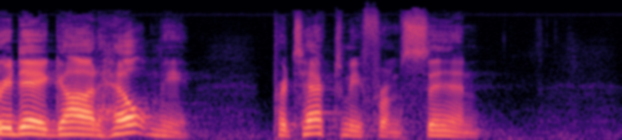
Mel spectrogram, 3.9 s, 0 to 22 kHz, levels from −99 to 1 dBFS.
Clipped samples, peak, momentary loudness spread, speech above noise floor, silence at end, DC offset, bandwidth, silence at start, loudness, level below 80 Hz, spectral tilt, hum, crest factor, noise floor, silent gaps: under 0.1%; -4 dBFS; 17 LU; 43 dB; 0.9 s; under 0.1%; 16.5 kHz; 0 s; -22 LUFS; -66 dBFS; -5 dB/octave; none; 20 dB; -64 dBFS; none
